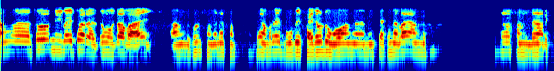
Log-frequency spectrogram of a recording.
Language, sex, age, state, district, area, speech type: Bodo, male, 30-45, Assam, Kokrajhar, rural, conversation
